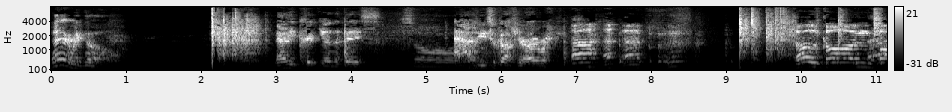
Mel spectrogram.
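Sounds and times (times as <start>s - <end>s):
die clattering across a table during a tabletop role-playing game: 2.2s - 3.0s, 9.1s - 11.1s
speech: 3.1s - 8.7s, 9.9s - 11.1s
laughter: 5.4s - 8.7s.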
